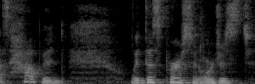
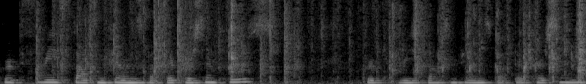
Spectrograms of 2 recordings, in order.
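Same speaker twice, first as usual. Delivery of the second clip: soft murmur; 7 dB quieter than usual. Acted. Repeated ritual question to Spirit.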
